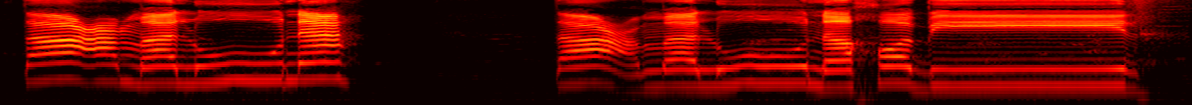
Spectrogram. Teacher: واللہ میں لفظ اللہ سے پہلے زبر آ گیا تو لفظ اللہ کو پر یعنی موٹا کر کے پڑھیں گے، اور بما تعملون صفات کا خیال رکھیں گے، تا کی جگہ طا پڑھنا درست نہیں ہے، اور عین حلق کے درمیانی حصے سے نکلتا ہے، نکال کر پڑھیں گے۔ · واو ساکن سے پہلے پیش آ گیا تو واو مدہ ہے اور ایک الف کے برابر کھینچیں گے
